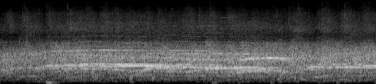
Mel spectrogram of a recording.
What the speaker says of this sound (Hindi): जो कलाकार हैं वो सिर्फ और सिर्फ आपकी तालियां चाहते हैं और कुछ नहीं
